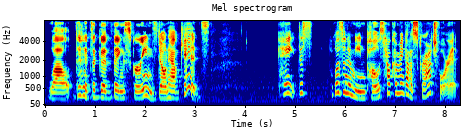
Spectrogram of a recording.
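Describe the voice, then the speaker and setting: A woman's voice: mid-range voice, big pitch swings, takes it slowly, fairly bright tone. A woman voicing a surprised, defensive child who questions everything, in a children's picture book.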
